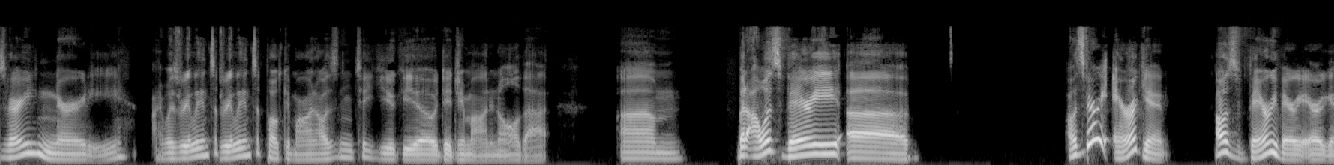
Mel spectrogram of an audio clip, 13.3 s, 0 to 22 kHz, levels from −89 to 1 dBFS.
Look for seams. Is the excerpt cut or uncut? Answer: cut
